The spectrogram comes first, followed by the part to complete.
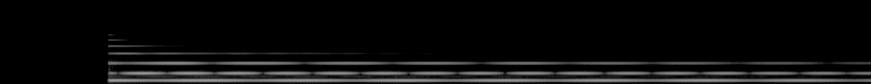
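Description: A singing bowl struck once about a second in, then ringing on with several steady overtones, fading slowly with a regular wobble in its tone.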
